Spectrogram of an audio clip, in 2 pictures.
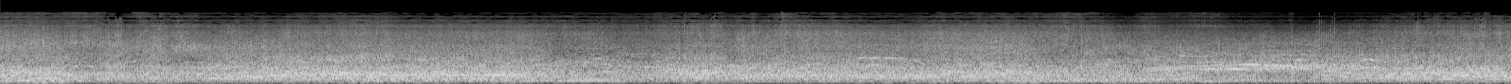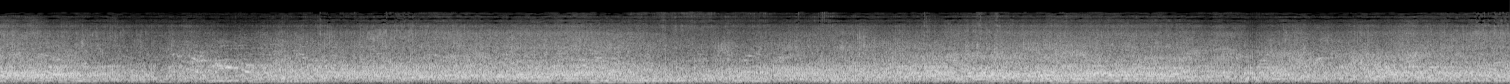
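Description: Several speedway racing motorcycles running flat out together, their single-cylinder engines revving with the pitch rising and falling over and over.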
